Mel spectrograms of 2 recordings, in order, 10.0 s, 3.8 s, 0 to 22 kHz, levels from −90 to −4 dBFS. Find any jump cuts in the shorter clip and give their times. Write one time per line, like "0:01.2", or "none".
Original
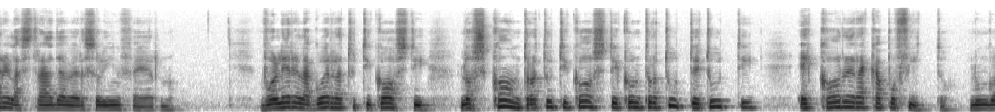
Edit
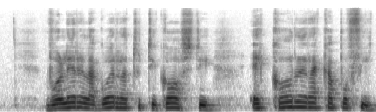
0:02.4

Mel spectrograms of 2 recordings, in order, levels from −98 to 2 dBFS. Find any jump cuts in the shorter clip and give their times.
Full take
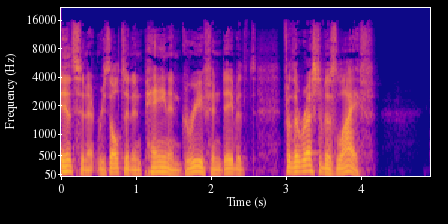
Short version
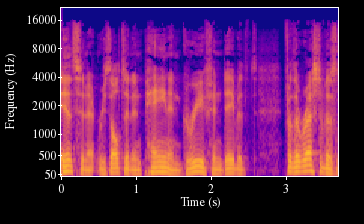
none

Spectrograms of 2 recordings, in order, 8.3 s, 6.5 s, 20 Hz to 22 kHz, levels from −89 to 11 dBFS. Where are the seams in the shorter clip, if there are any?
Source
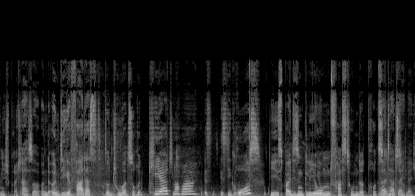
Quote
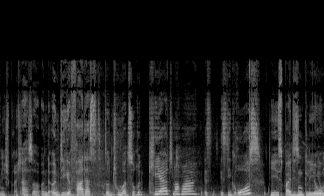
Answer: none

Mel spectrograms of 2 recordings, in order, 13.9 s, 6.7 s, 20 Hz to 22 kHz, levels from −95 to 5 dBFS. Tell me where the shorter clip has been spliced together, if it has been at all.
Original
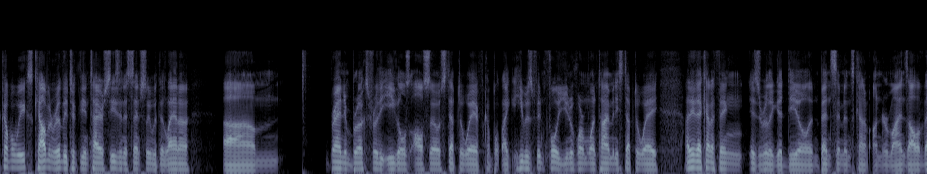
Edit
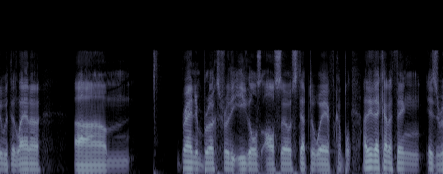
0:05.3

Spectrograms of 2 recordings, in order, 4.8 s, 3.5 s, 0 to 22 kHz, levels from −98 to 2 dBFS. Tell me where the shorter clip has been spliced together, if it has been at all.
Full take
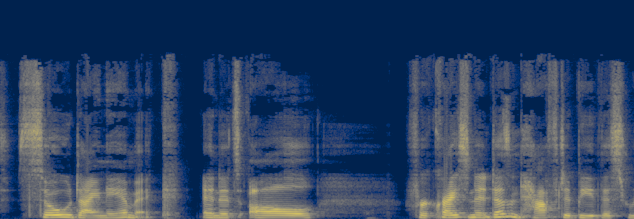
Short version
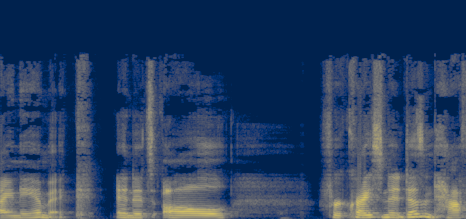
none

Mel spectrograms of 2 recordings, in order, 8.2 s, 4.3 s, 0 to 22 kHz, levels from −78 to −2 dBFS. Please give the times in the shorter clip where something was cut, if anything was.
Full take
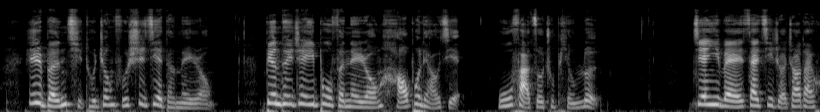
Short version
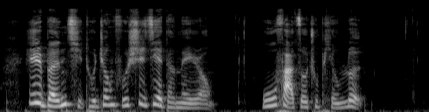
0:02.4

